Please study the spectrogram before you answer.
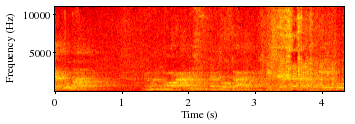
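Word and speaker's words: Erdoğan: Sal Sal Salim Sal Kemarin saya ketemu erdoman bacanya Erdogan jangan ngak nih Erdogan itu esdoger itu Presiden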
